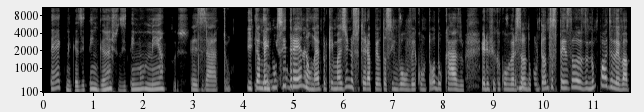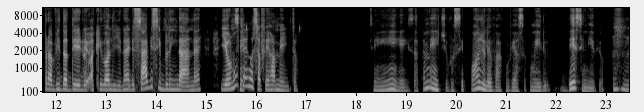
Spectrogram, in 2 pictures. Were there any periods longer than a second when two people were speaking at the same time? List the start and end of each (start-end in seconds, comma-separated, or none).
4.2-5.7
